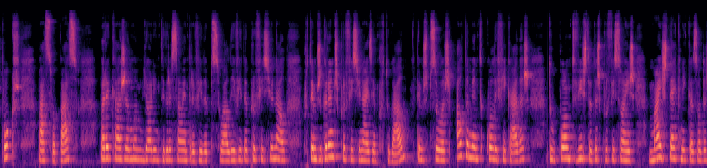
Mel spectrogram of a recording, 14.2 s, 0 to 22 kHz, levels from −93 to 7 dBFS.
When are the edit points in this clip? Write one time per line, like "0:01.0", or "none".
0:02.3
0:08.3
